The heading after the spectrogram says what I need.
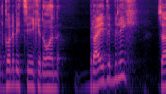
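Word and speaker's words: Breiðablik: We'll start with Aberdeen, who are going to be taking on Breidablik.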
